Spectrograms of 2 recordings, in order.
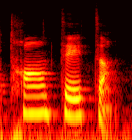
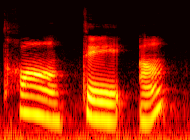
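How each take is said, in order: First: The t of et links into un. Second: The t of et stays silent before un. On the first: The speaker calls it wrong. "we don't say" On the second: The speaker calls it right. "So let's pronounce them again"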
